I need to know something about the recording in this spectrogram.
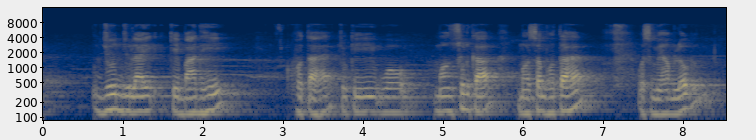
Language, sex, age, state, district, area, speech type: Hindi, male, 30-45, Bihar, Samastipur, rural, spontaneous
